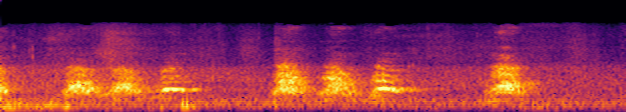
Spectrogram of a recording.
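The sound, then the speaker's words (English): A dog barks outdoors on an estate at night under a crescent moon, in two quick bursts of three yappy barks, then a single bark, against a quiet background. “That is not my dog”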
